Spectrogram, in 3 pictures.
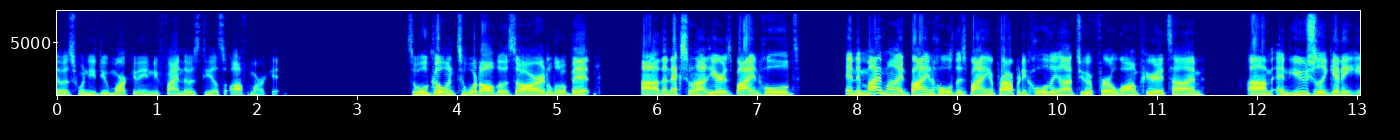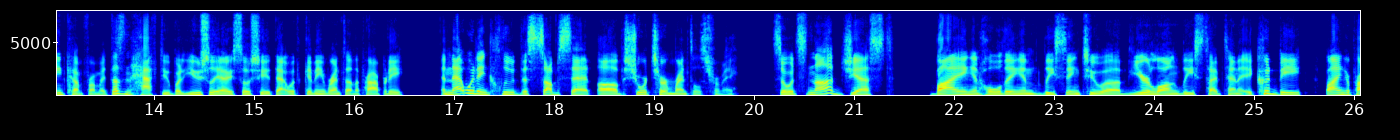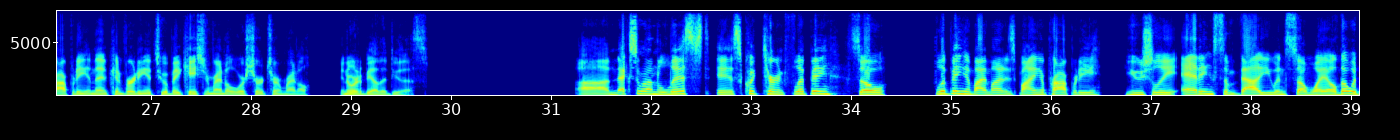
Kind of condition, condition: setting, live audience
